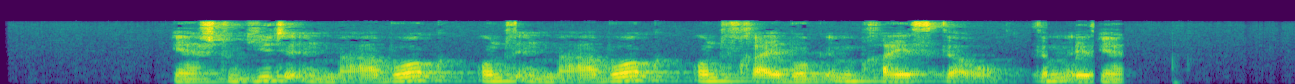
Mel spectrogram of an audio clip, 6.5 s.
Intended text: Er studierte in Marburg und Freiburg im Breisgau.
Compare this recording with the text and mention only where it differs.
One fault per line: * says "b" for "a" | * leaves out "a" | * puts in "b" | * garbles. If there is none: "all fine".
* puts in "in Marburg und"
* garbles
